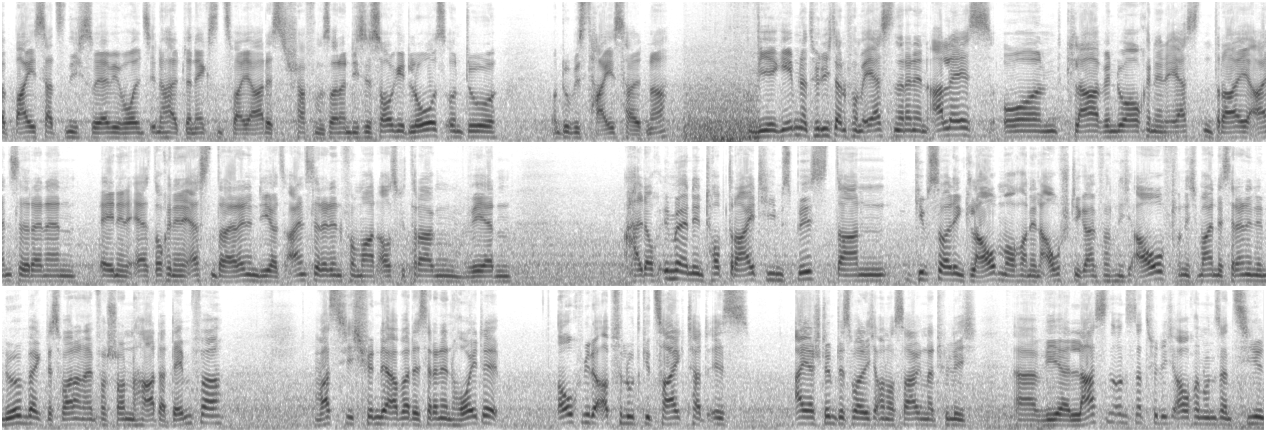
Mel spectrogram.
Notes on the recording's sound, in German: Vergangenes Wochenende haben wir unser Mikrofon wieder heimlich mit in die Sporttaschen der Jungs gepackt und herausgekommen ist wieder eine feine Live-On-Tape Folge - ungeschönt - ungestellt. Das Wochenende in Viernheim zum Saisonabschluss der zweiten Bundesliga Süd.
